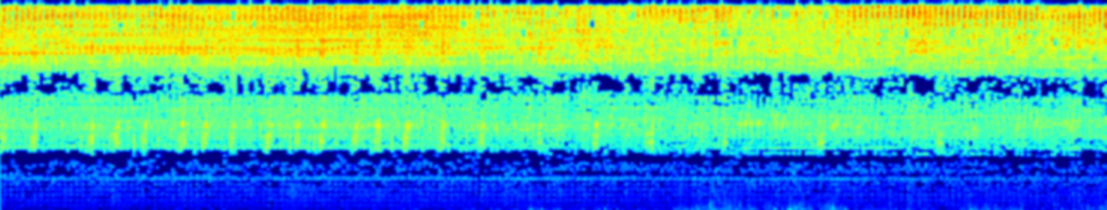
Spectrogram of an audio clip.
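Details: Continuous intense cicada buzzing, an even, shrill hiss held without break, with a brief low murmur of background noise near the middle.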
